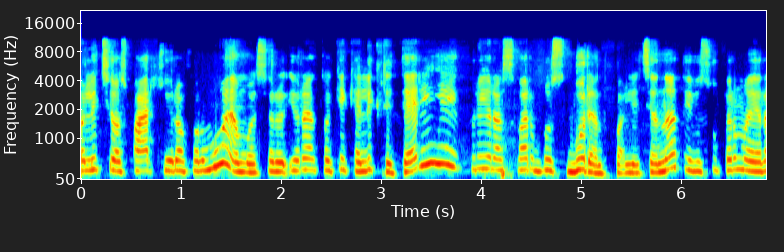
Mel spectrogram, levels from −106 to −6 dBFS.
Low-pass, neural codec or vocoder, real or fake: 10.8 kHz; none; real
